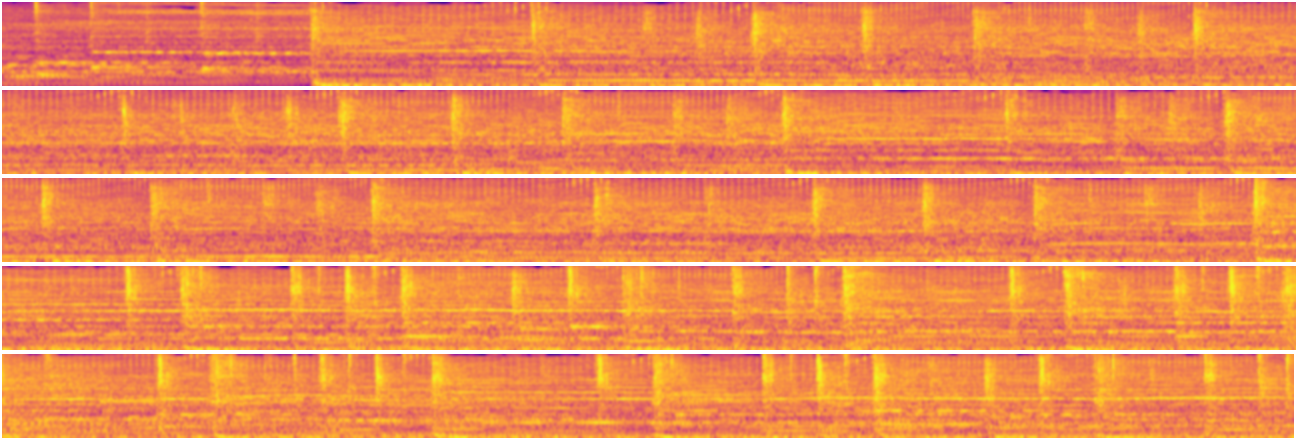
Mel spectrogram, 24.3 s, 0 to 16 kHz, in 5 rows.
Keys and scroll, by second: 0.7 ctrl+z, 5.1 ctrl+z, 7.2 Up, 9.2 Delete, 20.6 Delete.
